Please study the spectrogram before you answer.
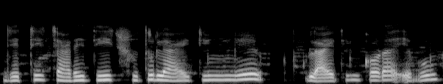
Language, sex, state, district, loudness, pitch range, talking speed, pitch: Bengali, female, West Bengal, North 24 Parganas, -18 LUFS, 190-210 Hz, 110 wpm, 205 Hz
